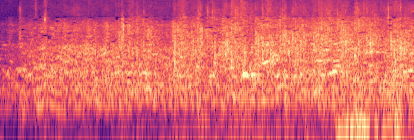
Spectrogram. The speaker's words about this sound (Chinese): 就这您还鼓掌了？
